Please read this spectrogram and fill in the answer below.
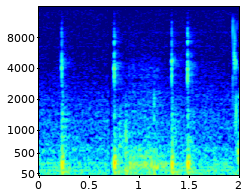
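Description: Four faint, short clicks of a computer mouse, spread unevenly across two seconds.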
